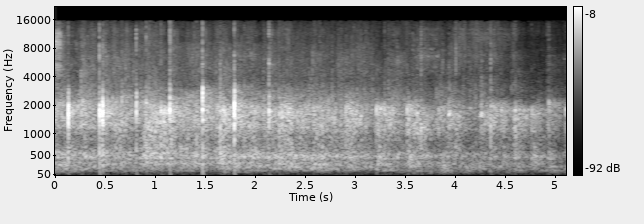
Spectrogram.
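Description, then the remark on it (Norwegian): A crowd applauds steadily, a dense wash of many hands clapping with a few sharper claps standing out early, sustained throughout without any talk; the audience is clapping for the fathers on Father's Day. “Da har vi gjort unna klappinga.”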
